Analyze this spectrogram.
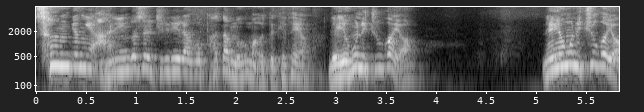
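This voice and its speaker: A woman with a fairly high pitch talks at a fairly quick pace, her dark, mellow tone carrying vocal fry. Her pitch swings very widely, and room echo is audible. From rural Korea. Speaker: church deaconess giving testimony. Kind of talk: testimony.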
